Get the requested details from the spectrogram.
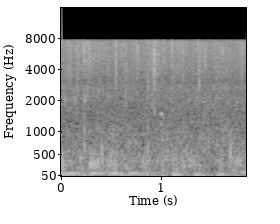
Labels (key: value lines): label: biophony
recorder: SoundTrap 300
